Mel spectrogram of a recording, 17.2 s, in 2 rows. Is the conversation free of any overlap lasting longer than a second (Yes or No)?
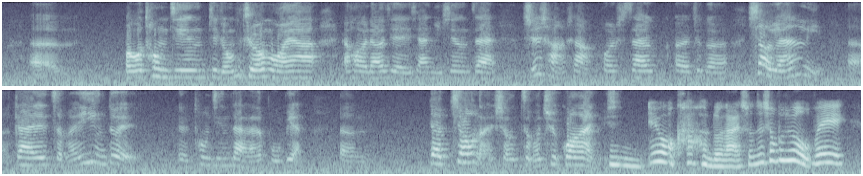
Yes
